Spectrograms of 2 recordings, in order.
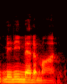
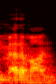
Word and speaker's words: Minimetamon: If you'd like to, here is my long AMA with Nick from Minimetamon.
